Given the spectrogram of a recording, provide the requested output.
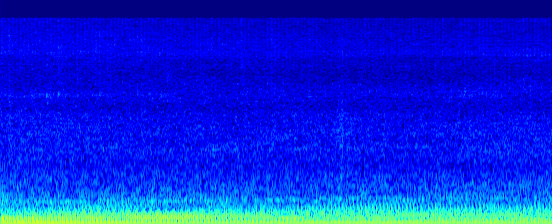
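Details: Jeep carburettor engine after fuel pump and carburettor rebuild, starting and idling: deep, even idle with a steady low rumble, no misses or knocks; running smoothly.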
